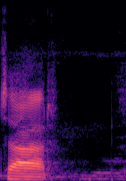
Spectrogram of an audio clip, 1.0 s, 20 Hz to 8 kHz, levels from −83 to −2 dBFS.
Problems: none marked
